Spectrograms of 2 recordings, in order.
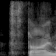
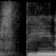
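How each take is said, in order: First: The vowel sounds like 'eye', rhyming with Frankenstein. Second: The vowel sounds like 'ee', rhyming with scene. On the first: "like Frankenstein" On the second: "as in scene"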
